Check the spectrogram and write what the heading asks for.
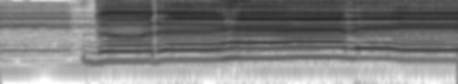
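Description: A Buddhist monk chanting Sinhala seth kavi blessing verses in a long, held melodic line with slow rises and falls in pitch. The voice breaks off for a short breath at the start and comes back in about half a second later.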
